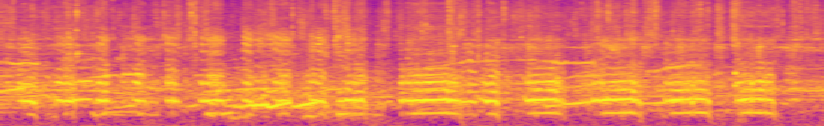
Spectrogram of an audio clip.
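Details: Farm hall of thousands of laying hens: repeated loud, nasal, level calls come in quick bursts, layered over a constant chorus of clucking from the crowded flock.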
